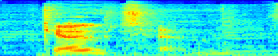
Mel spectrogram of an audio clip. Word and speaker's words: Gotham: toester toter then a quick J to Gotham goam followed by a stop in quernmore quma before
